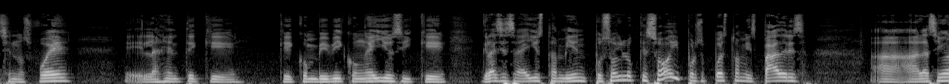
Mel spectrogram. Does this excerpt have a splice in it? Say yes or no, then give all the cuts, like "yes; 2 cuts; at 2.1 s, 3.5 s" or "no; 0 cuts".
no; 0 cuts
